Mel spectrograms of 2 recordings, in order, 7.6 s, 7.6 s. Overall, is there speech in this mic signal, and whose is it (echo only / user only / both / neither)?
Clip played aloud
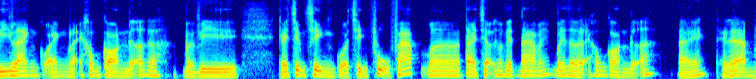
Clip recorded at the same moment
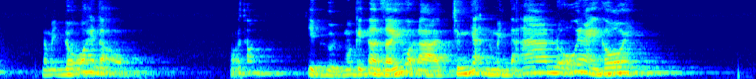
user only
